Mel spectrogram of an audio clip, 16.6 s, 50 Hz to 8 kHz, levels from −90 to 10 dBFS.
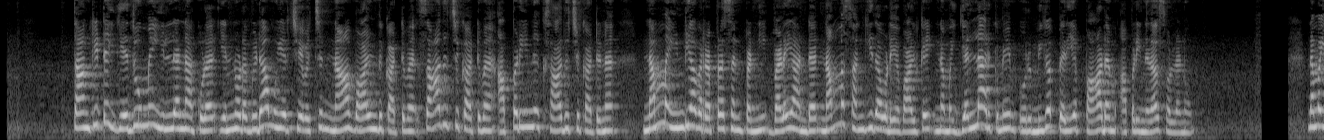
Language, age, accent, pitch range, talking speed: Tamil, 20-39, native, 245-300 Hz, 115 wpm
